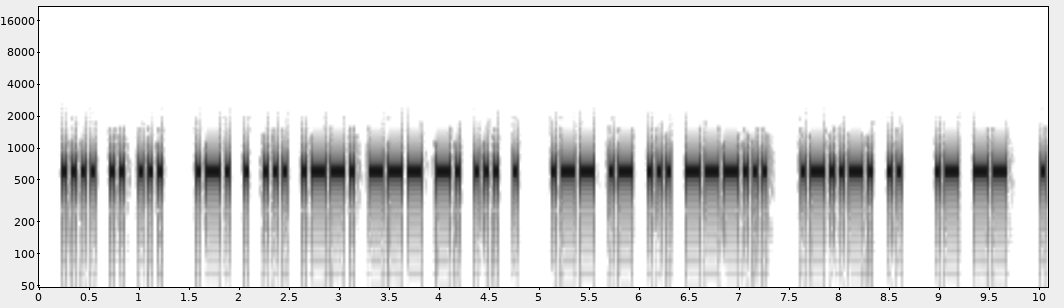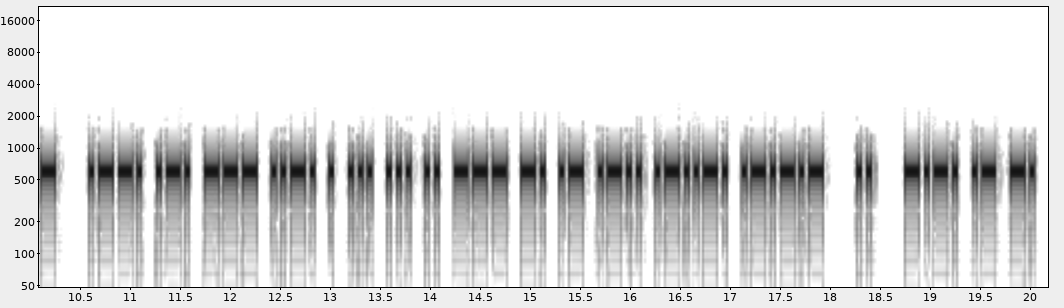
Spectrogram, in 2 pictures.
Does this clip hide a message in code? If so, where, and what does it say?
Yes: Morse code from 0.2 to 20.0 s, heard as a keyed tone, about 25 wpm, 600 Hz. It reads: HIS RESPONSE WAS: "I AM A PROFESSIONAL". I CAN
